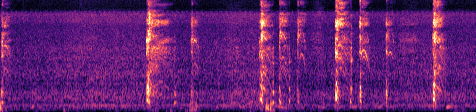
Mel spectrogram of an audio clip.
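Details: A woman coughing on purpose for a coughing challenge: around nine short, dry coughs, some in quick pairs, over a low steady hum.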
